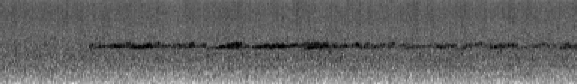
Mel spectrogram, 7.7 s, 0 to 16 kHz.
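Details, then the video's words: Frog by a forest river, calling in a long continuous trill that pulses and wavers in loudness for about six seconds, set against the constant hiss of flowing water. "River and Frogs sleep sounds 10 hours"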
